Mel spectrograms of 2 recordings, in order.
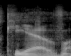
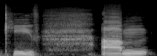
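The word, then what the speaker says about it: Kyiv: All right, this is Kiev, which I learned Russian, and so I learned it as Kiev. So I'm still trying to pronounce it as the Ukrainian Kiev.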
